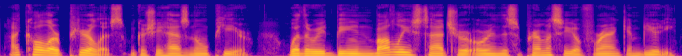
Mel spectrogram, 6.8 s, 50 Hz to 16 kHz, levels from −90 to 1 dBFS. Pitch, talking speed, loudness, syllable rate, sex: 120 Hz, 200 wpm, -18 LUFS, 5.7 syllables/s, male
